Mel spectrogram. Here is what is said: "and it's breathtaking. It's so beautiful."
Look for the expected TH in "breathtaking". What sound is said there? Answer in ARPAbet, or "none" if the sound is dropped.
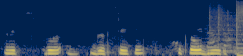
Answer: S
